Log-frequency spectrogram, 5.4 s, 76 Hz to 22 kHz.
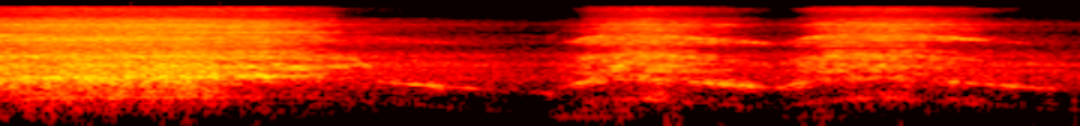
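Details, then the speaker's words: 700W HVLP electric paint sprayer run dry with no paint loaded: strong airy blower rush starts and pulses evenly, no grinding or squeal; described as very powerful, motor running normally. "So I don't have any paint in it right now, but I just wanted to kind of turn the motor on and let you hear it and dry. Very powerful."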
